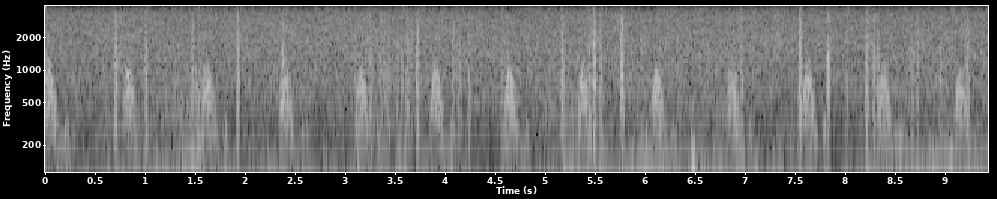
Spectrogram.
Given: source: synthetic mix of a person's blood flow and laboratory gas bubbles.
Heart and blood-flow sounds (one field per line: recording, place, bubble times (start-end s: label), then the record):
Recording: Doppler ultrasound of blood flow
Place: subclavian vein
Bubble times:
1.46-1.65 s: bubbles
From the record:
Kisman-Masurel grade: 111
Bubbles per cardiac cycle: 1 to 2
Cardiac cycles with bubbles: 1 to 10%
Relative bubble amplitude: barely perceptible (0.100 to 0.250)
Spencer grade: 1 (occasional bubble signal discernible with the cardiac motion signal, with majority of cardiac periods free of bubbles)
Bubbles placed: anywhere in the cardiac cycle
